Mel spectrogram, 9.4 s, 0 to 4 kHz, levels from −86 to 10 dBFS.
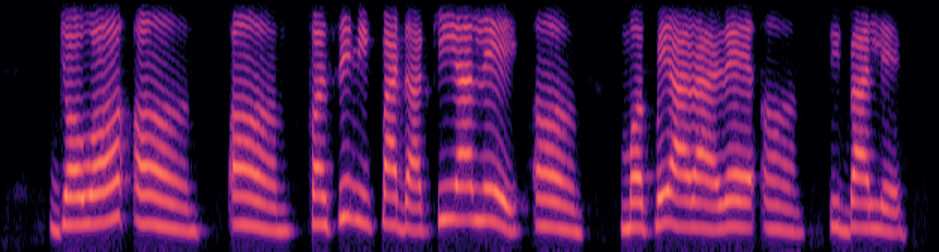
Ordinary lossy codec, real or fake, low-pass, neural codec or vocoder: Opus, 32 kbps; fake; 3.6 kHz; codec, 16 kHz, 2 kbps, FunCodec, trained on LibriTTS, 25 frames a second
